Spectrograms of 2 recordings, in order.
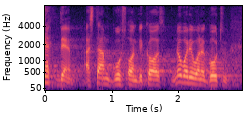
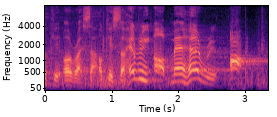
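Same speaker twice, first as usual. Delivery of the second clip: higher, anxious mock compliance; scared young inmate; 4 semitones higher than usual. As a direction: give in quickly and nervously. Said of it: "they say".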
